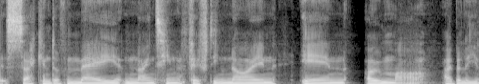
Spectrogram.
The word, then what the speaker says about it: Omagh: Trevor Buchanan was born on the 2nd of May, 1959 in Omagh, I believe it's pronounced, which is also in Northern Ireland, to parents William Buchanan and Elizabeth Wilson.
